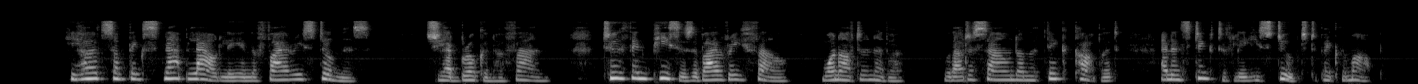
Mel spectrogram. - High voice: Yes, high, 205 Hz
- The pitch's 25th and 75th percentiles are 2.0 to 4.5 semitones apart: No, wide, 5.5 semitones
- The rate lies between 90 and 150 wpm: No, average, 160 wpm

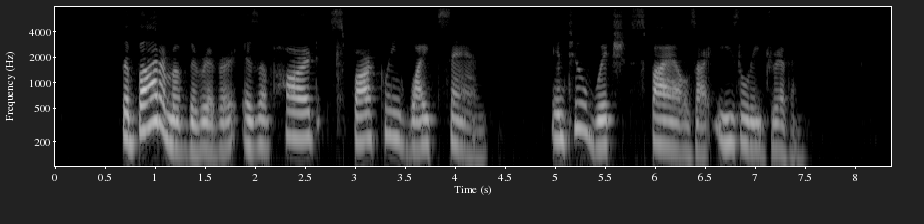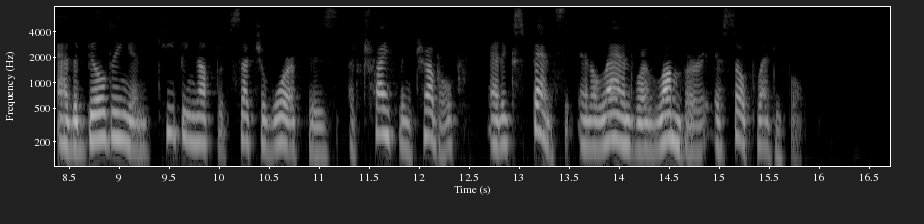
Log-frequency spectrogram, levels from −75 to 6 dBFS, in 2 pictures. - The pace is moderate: Yes, average, 145 wpm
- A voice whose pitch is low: No, medium, 180 Hz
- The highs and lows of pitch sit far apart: No, average, 3.7 semitones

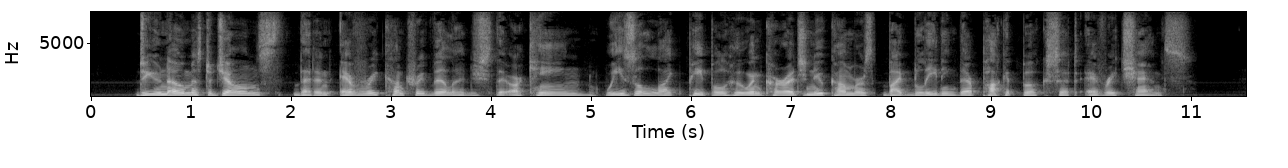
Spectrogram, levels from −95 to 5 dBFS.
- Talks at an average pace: Yes, average, 145 wpm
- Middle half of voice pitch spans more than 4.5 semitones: Yes, average, 5.0 semitones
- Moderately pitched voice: No, low, 120 Hz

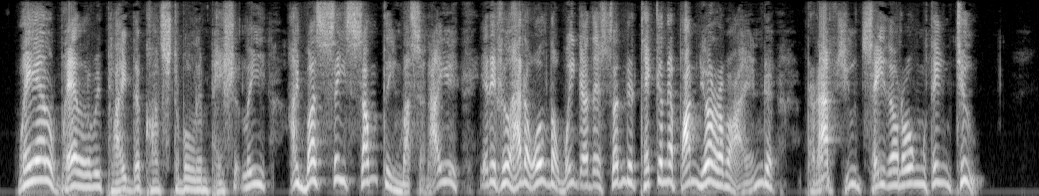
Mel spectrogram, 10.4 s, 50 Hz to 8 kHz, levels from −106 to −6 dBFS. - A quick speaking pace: No, average, 185 wpm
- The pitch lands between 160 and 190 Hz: No, high, 230 Hz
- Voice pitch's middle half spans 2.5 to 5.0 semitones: No, wide, 5.4 semitones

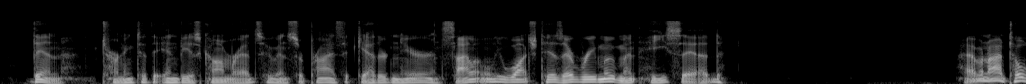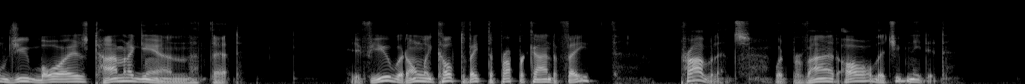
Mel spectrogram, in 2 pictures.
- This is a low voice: Yes, low, 105 Hz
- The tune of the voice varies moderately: No, wide, 7.1 semitones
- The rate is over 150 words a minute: No, slow, 135 wpm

